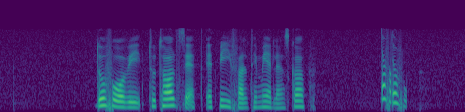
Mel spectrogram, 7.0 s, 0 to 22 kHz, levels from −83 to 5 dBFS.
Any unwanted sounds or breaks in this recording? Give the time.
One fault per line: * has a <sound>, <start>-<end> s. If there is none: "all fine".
* has a chirp, 5.7-6.2 s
